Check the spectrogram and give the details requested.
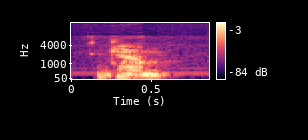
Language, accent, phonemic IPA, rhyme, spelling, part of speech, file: English, Southern England, /ɡæm/, -æm, gam, noun / verb, LL-Q1860 (eng)-gam.wav
- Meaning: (noun) 1. A person's leg, especially an attractive woman's leg 2. A group of whales, or rarely also of other large sea animals; a pod 3. A social gathering of whalers (whaling ships)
